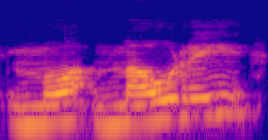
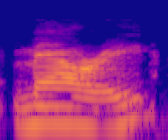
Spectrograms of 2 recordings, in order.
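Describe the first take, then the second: First: Maori said as "Mol-dee", with a rounded o; te reo-style "Maori" with a tapped r; native-style pronunciation. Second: Maori said the usual Australian way, "mow-ree"; plain Aussie-accented "Maori"; anglicised pronunciation. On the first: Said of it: "cultural appropriation to say". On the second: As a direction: say Maori without any te reo vowels. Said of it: "that's not the way our accent". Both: Shown as a demonstration.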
